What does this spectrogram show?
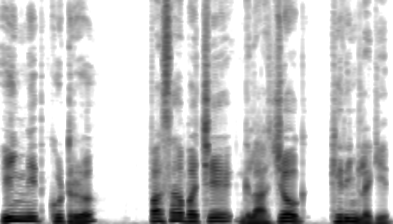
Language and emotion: Santali, neutral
